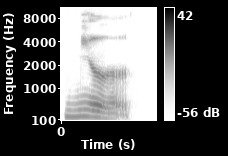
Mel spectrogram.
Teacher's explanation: Even for children who are native speakers and are learning how to speak, R I think is the last sound that they learn because your tongue has to pull back in your mouth to make that R sound. Even when I say it now, my tongue pulls back R R and that is a very difficult sound to make. · And so my tongue pulls back twice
